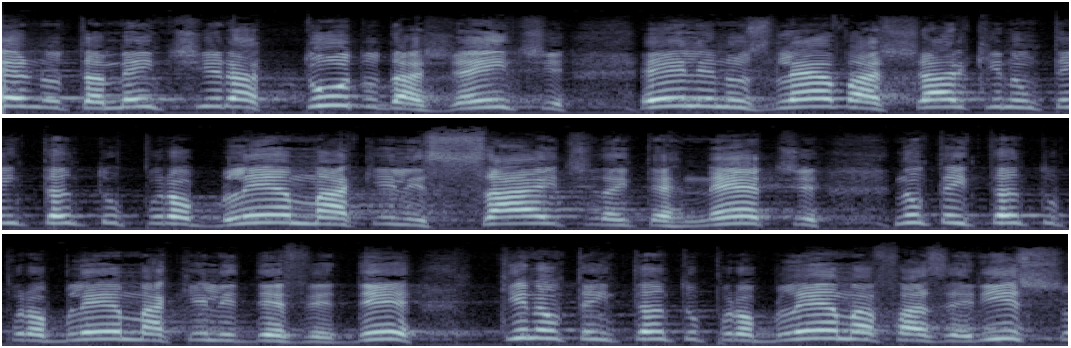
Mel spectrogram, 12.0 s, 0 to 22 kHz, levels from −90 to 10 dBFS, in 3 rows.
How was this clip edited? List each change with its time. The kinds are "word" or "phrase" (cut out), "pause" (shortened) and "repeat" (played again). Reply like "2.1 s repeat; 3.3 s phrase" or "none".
none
